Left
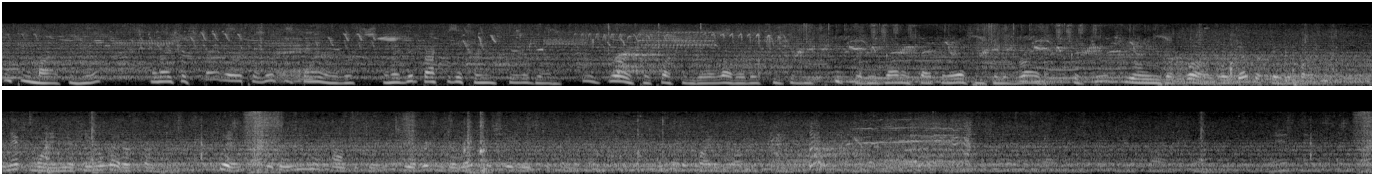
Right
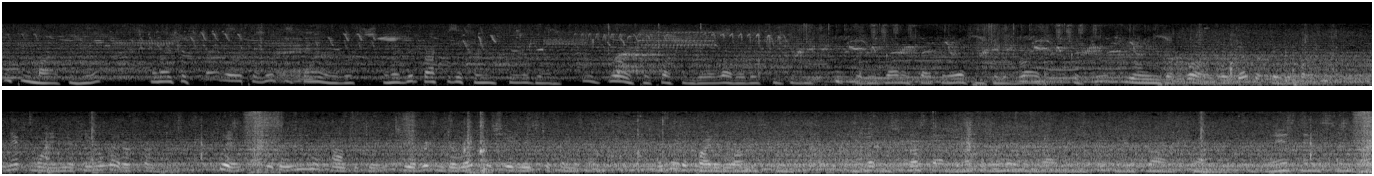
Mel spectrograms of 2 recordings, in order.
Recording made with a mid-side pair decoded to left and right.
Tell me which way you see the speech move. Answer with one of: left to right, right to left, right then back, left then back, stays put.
left to right.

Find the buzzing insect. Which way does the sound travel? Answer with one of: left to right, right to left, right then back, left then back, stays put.
left to right.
